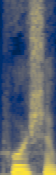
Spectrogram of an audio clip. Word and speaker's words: Porsche: there first up Porsha the correct pronunciation is Porsha with the emphasis on the first syllable many people mispronounce it as Porsche without the S sound at the end next let's look at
